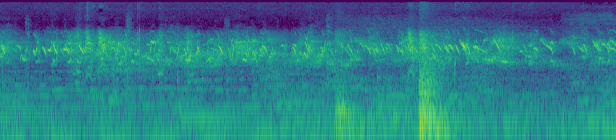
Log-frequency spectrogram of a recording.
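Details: Little chicks playing: continuous soft high cheeping from many birds, one sudden louder rustle or flutter partway through, over a low rhythmic pulse.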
